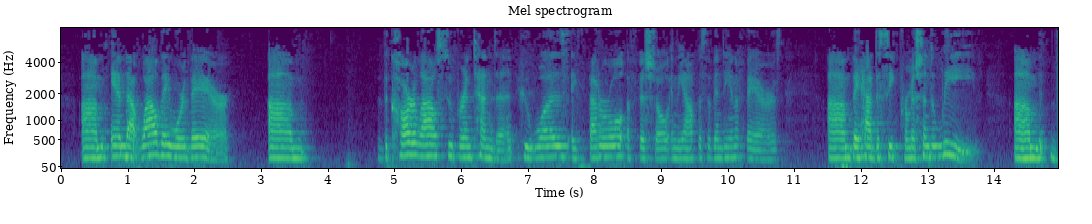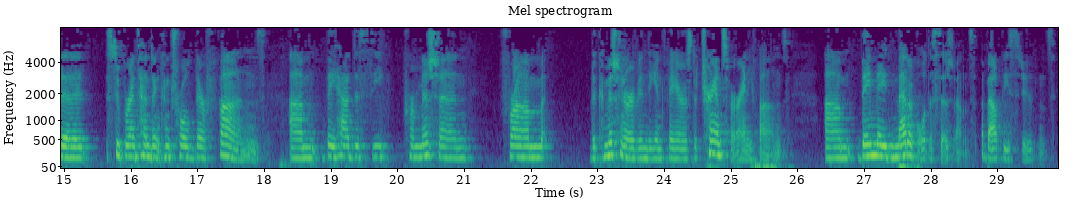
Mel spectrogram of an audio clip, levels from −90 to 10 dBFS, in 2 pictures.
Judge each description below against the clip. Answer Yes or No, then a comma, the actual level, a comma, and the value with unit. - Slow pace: Yes, slow, 120 wpm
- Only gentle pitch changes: Yes, narrow, 2.1 semitones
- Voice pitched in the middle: Yes, medium, 175 Hz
